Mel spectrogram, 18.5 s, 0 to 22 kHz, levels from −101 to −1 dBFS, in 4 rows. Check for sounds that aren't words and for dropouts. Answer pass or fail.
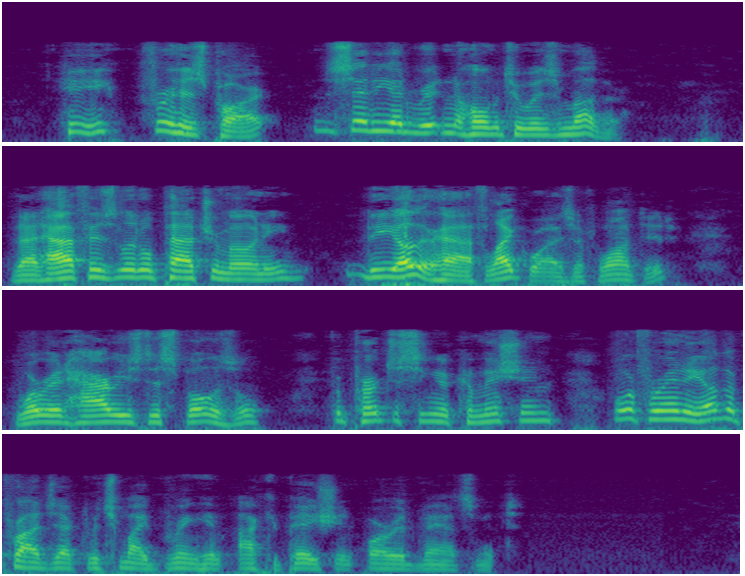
pass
